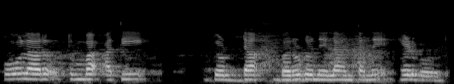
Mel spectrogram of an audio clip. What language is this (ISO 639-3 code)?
kan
